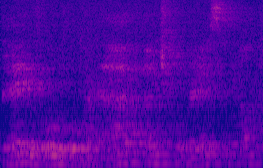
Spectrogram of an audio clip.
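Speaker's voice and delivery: soft, low calming voice; quiet, soothing apology after a fender bender; calming the lady. Retold or imitated. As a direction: talk her down gently. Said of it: "Aí eu já falei".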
